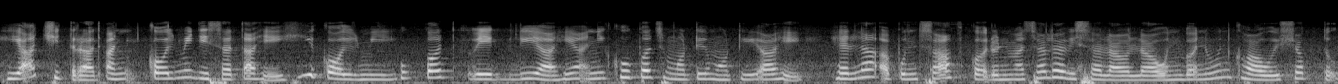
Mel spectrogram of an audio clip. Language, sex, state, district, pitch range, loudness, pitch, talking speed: Marathi, female, Maharashtra, Pune, 225-280 Hz, -16 LUFS, 245 Hz, 110 wpm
